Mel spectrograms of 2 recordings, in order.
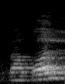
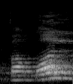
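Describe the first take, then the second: Both takes have the same delivery.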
